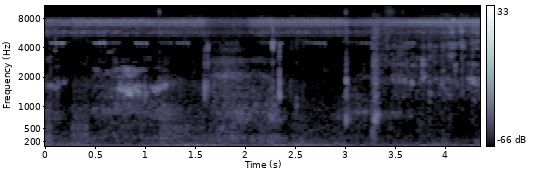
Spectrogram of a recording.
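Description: Near silence: faint outdoor ambience with a steady high hum and a row of faint short chirps in the first second or so, like insects such as crickets, plus a few faint clicks.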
